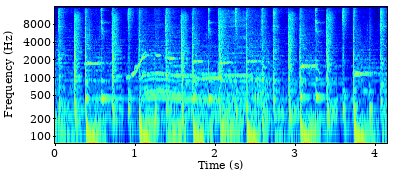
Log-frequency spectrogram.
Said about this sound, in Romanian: Bagă fluiericiu, mă! Bagă, mă!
